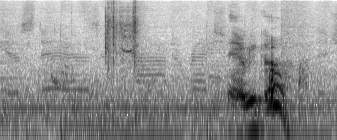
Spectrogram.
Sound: camera clicking

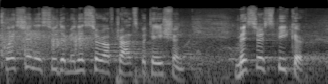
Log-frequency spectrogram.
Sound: applause

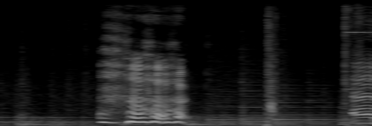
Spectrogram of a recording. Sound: giggling

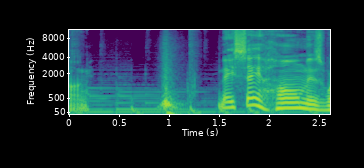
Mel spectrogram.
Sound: air whooshes

